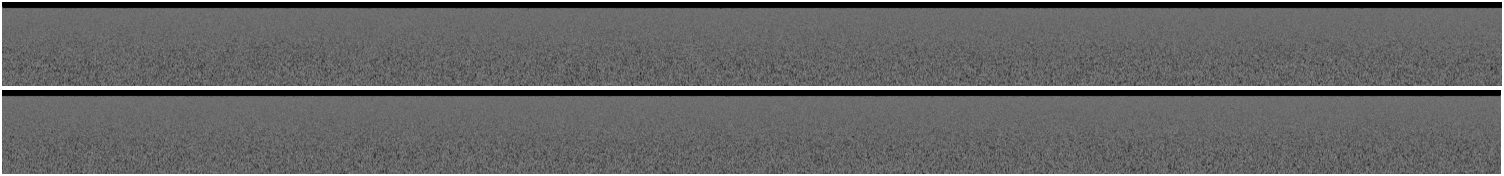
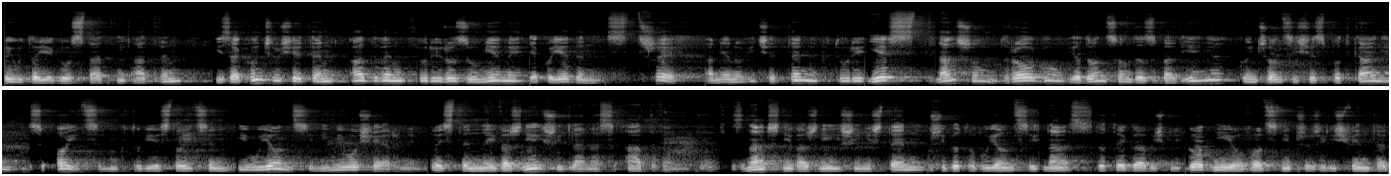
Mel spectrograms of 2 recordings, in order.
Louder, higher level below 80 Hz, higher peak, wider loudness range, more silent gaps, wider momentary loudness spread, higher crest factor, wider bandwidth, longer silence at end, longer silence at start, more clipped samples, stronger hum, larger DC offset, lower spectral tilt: first, -18 LUFS vs -21 LUFS; first, -46 dBFS vs -82 dBFS; second, -10 dBFS vs -2 dBFS; second, 0 LU vs 3 LU; neither; second, 0 LU vs 10 LU; second, 12 dB vs 18 dB; first, 16 kHz vs 13.5 kHz; about the same, 0 s vs 0 s; about the same, 0 s vs 0 s; neither; neither; neither; second, 0 dB/octave vs -4 dB/octave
